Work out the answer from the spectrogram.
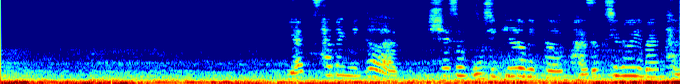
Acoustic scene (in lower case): car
